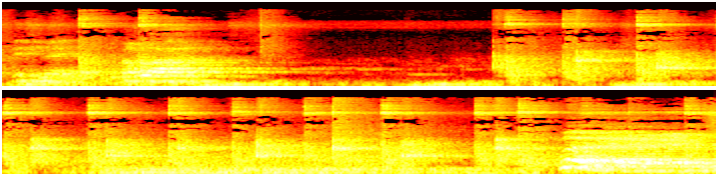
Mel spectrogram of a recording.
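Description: Table tennis rally: the ball clicking off the paddles and the table in quick alternation, a sharp hit every half second or so, beginning about four seconds in.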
